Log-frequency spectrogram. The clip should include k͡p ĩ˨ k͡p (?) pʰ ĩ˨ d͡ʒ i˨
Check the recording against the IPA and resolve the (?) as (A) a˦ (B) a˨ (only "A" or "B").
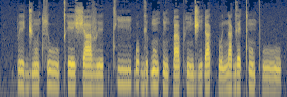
B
